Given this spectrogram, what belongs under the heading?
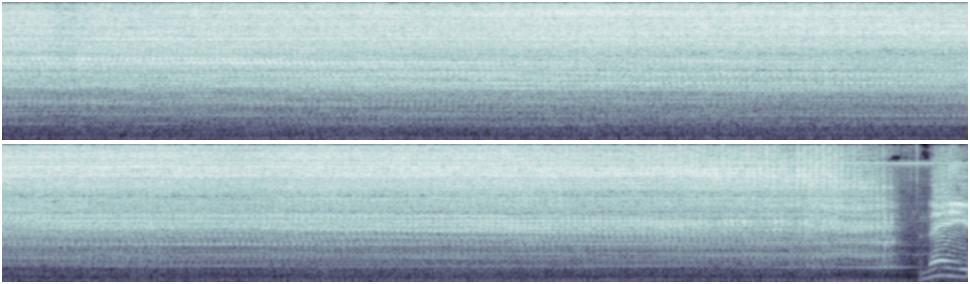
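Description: A chunk of wood being removed on a lathe with a turning tool during an ogee bowl turn, a loud, steady, continuous whirring scrape that holds unbroken and then cuts off near the end.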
